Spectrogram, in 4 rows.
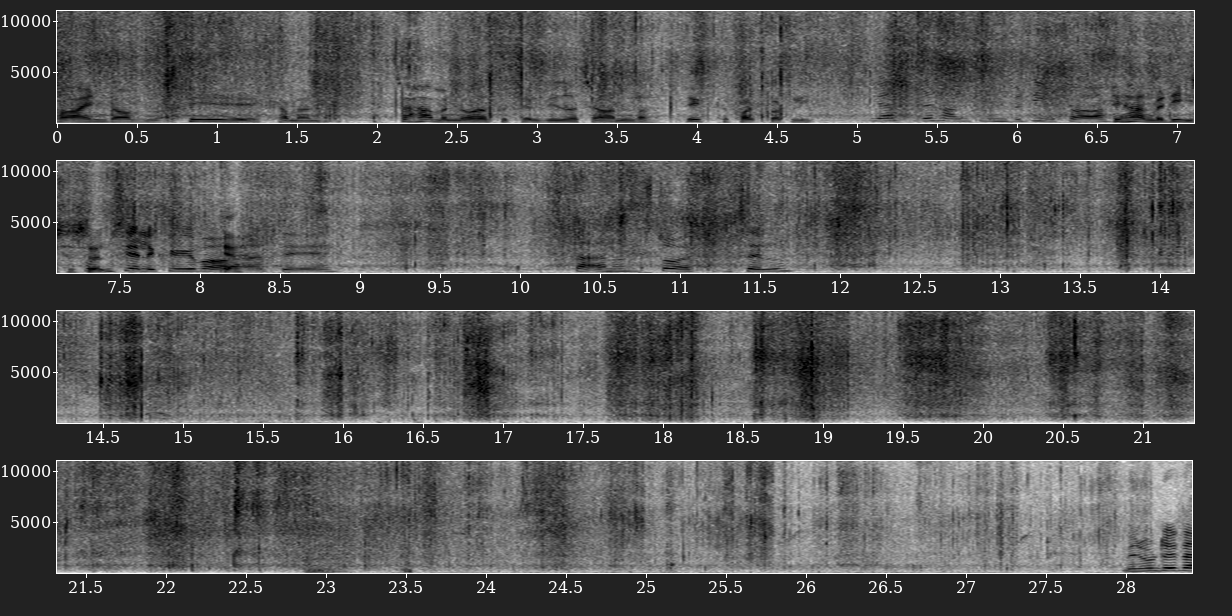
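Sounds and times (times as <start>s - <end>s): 
speech: 0.0s - 9.0s, 10.3s - 12.0s, 28.0s - 28.4s
footsteps walking through a large forest: 0.0s - 28.4s.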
